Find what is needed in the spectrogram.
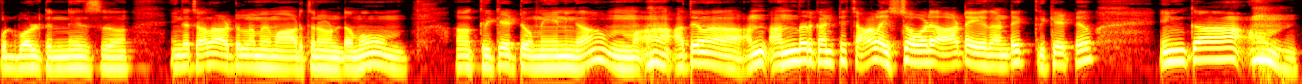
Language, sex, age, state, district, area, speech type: Telugu, male, 30-45, Telangana, Sangareddy, urban, spontaneous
